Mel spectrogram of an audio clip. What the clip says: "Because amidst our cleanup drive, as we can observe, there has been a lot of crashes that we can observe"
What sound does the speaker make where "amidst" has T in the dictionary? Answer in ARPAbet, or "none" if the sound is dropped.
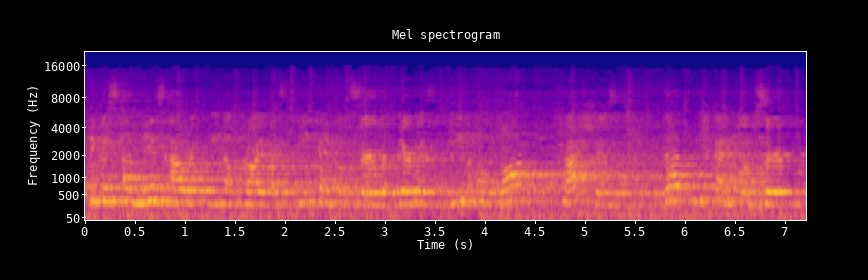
none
